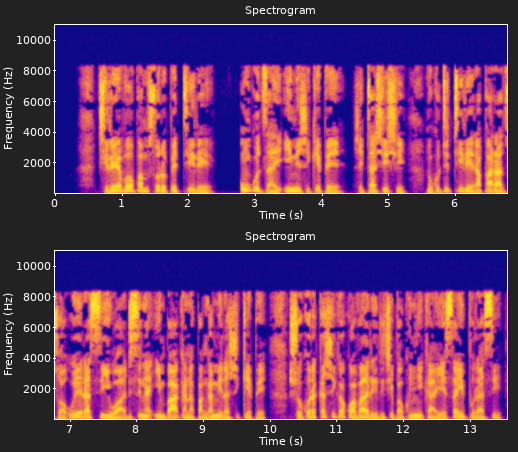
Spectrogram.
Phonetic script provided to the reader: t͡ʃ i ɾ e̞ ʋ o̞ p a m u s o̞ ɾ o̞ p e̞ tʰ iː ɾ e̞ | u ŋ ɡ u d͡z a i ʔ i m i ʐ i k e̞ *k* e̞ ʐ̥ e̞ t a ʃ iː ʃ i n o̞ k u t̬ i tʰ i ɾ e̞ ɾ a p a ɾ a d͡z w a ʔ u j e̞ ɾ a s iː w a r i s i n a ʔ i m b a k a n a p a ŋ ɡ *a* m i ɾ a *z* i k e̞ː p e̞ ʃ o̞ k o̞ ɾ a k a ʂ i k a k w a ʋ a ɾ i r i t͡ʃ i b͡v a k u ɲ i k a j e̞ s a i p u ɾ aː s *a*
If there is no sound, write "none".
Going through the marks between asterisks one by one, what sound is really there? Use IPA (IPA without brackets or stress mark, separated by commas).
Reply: p, a, ʐ, i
